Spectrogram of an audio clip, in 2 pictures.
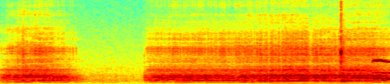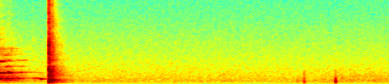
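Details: Chloe, a pet cat, finding another cat to play with indoors. A short sound comes first, then a drawn-out, harmonic meow lasting about two and a half seconds, followed by a sharp knock and quiet room tone.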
